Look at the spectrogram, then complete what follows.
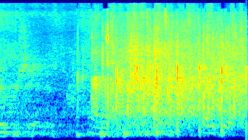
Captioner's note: applause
